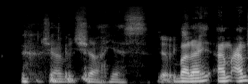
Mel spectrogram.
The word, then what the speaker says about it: Javid Shah: Armin won't let you pronounce it wrong. Javid Shah. Javid Shah, yes.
